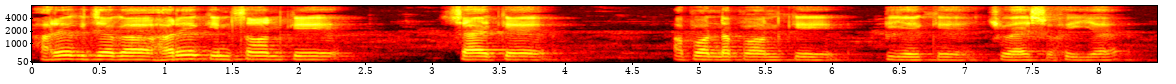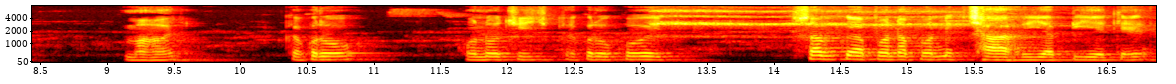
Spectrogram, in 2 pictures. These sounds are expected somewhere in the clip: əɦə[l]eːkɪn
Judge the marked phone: incorrect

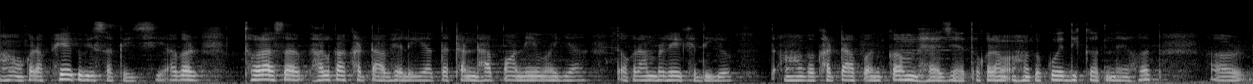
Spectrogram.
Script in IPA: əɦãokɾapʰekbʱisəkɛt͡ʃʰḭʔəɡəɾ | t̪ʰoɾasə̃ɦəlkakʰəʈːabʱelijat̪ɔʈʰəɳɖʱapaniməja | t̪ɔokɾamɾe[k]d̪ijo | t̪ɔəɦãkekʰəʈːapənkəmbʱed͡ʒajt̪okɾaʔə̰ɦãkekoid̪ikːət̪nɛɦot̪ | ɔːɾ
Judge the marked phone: incorrect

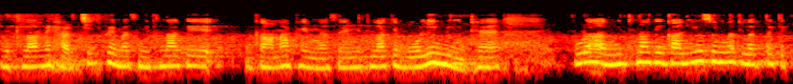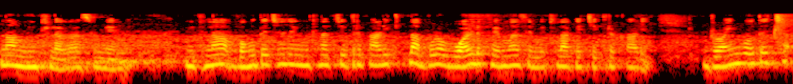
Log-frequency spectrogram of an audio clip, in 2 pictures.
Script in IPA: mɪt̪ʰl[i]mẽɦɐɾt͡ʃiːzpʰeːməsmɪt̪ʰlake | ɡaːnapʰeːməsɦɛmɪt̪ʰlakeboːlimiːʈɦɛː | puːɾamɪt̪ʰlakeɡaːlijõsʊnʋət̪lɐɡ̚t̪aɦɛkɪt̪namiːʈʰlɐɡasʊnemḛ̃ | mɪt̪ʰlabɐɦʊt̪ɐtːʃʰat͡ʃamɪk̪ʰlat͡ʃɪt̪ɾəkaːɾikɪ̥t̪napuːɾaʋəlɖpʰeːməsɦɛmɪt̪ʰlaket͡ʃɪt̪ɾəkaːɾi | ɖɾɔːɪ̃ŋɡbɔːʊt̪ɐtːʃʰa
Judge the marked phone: incorrect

